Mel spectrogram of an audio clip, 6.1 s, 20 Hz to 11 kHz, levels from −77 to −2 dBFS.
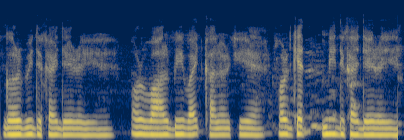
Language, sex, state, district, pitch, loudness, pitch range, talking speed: Hindi, female, Arunachal Pradesh, Longding, 160 Hz, -16 LUFS, 155-165 Hz, 190 wpm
